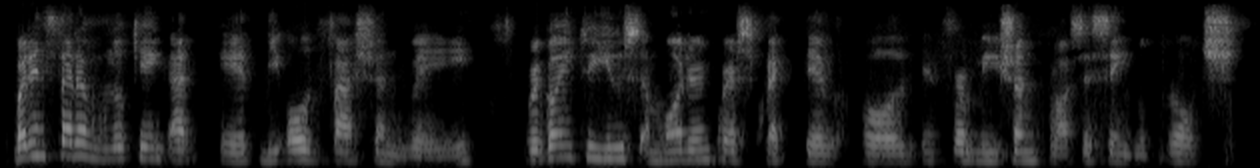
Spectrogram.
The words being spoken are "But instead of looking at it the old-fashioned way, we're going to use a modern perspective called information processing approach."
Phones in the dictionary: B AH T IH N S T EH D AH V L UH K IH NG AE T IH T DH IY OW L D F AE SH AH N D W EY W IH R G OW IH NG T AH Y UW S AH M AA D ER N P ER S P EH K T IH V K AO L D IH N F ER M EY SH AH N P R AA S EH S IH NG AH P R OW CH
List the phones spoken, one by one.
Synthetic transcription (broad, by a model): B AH T IH N S T EH D AH V L UH K IH NG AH T IH T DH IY OW L D F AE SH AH N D W EY W IH R G OW IH NG T AH Y UW S AH M AA D ER N P ER S P EH K T IH V K AO L D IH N F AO M EY SH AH N P R AA S EH S IH NG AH P R OW CH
